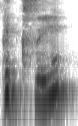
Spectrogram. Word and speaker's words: PXE: option 60 which is the PXE option pronounced pixie standing for pre-boot execution we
